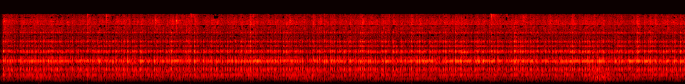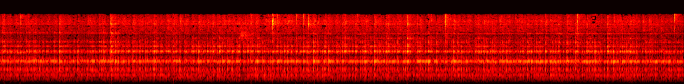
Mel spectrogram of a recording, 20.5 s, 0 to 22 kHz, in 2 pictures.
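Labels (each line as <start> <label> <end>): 0.0 Water quickly dripping down a thin surface. 20.5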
